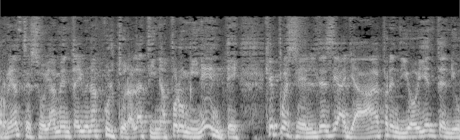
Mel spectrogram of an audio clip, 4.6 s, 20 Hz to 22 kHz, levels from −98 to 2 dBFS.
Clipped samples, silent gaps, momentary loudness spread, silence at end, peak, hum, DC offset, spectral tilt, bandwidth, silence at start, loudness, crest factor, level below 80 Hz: under 0.1%; none; 2 LU; 0 s; -2 dBFS; none; under 0.1%; -5 dB/octave; 13.5 kHz; 0 s; -16 LUFS; 12 dB; -44 dBFS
